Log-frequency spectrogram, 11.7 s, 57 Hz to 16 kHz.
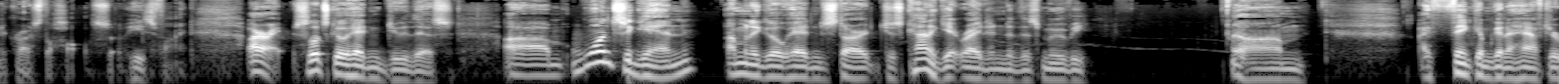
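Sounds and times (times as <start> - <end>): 
speech: 0.0 - 8.2, 9.2 - 11.6
dog whining to be let into the room: 7.8 - 9.4.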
